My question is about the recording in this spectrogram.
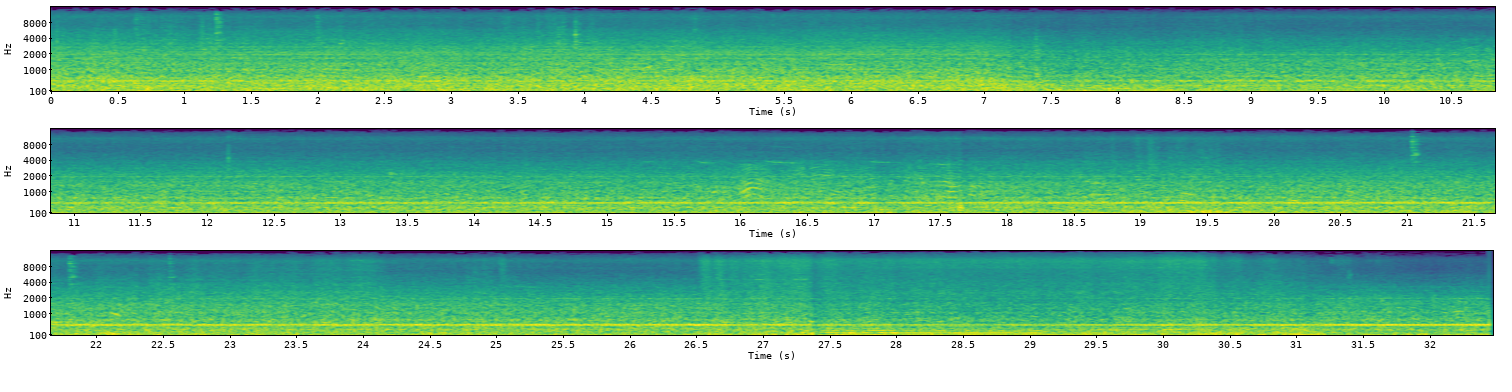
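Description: Heavy diesel truck engine running steadily on a concrete pour site, with a steady whine above it. Its low note changes about seven seconds in, and a louder low drone comes in near the end.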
